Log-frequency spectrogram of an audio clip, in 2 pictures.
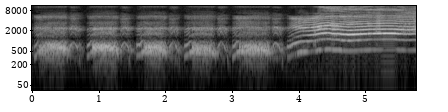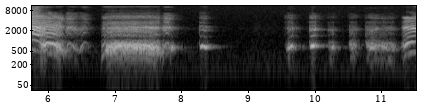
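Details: Infant crying: rhythmic bursts of crying with a long rising wail, then quieter sobbing and whimpers in a small room; an ordinary infant cry.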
